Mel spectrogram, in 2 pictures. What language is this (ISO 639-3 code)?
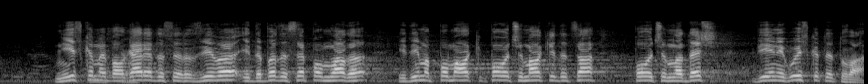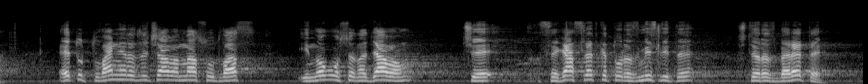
bul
